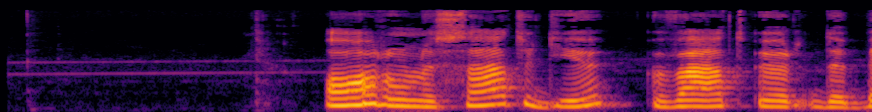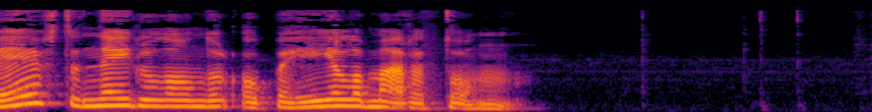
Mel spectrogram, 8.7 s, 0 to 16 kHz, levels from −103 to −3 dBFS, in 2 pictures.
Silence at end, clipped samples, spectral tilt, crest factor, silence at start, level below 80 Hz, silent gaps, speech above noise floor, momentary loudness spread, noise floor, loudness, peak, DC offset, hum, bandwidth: 1.8 s; under 0.1%; -5.5 dB/octave; 18 dB; 1.65 s; -74 dBFS; none; 55 dB; 11 LU; -80 dBFS; -25 LUFS; -8 dBFS; under 0.1%; none; 11.5 kHz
